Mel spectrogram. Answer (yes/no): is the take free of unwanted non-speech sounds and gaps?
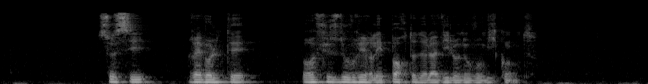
yes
